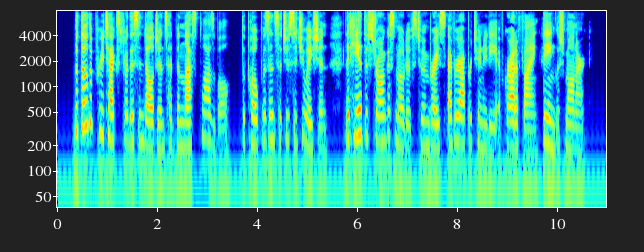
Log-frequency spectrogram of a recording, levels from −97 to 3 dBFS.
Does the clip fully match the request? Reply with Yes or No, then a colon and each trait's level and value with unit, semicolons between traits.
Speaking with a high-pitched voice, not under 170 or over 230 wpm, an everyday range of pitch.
Yes: high, 205 Hz; average, 185 wpm; average, 3.9 semitones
